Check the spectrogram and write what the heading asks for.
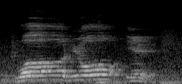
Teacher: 이때는 니은 첨가가 아니에요. 그냥 연음입니다. 연음. 월요일이에요.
